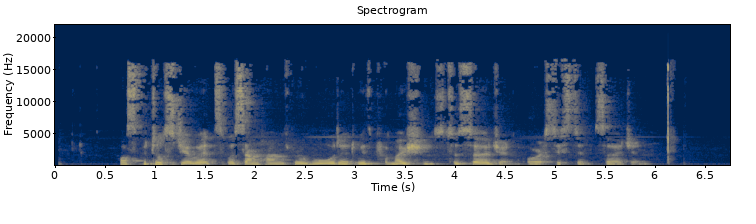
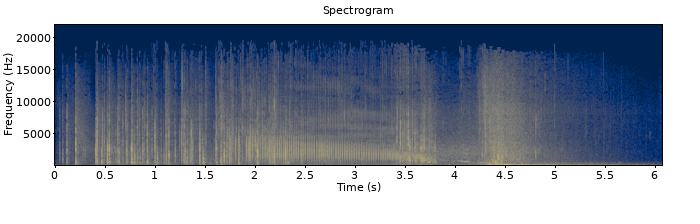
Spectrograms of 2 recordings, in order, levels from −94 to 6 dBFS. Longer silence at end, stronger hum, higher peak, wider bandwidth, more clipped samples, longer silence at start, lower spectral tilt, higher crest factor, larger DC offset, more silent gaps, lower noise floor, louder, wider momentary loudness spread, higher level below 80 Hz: first, 0.6 s vs 0.25 s; neither; about the same, 0 dBFS vs -2 dBFS; second, 16.5 kHz vs 19 kHz; neither; first, 0.65 s vs 0.1 s; about the same, -3.5 dB/octave vs -3 dB/octave; about the same, 26 dB vs 24 dB; neither; neither; first, -72 dBFS vs -46 dBFS; about the same, -25 LUFS vs -25 LUFS; second, 8 LU vs 14 LU; second, -68 dBFS vs -32 dBFS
